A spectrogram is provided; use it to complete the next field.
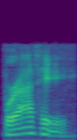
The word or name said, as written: bratty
